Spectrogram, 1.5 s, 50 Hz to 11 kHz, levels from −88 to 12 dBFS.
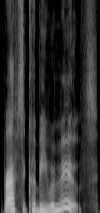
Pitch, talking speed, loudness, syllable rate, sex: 275 Hz, 200 wpm, -19 LUFS, 6.8 syllables/s, female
